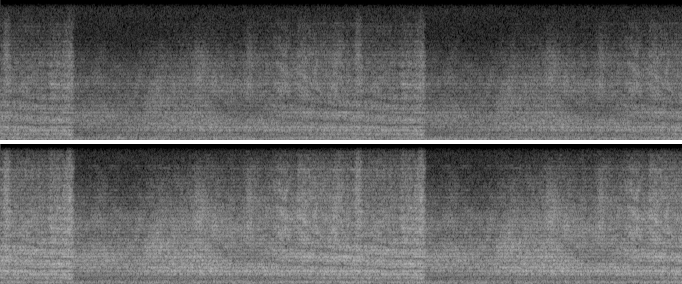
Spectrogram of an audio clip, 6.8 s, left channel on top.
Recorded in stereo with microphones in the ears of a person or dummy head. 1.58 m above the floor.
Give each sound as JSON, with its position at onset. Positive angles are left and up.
{"t": 0.0, "sound": "an aircraft", "side_deg": -50}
